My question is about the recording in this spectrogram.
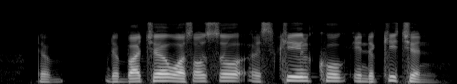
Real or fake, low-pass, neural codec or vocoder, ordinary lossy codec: real; 7.2 kHz; none; none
